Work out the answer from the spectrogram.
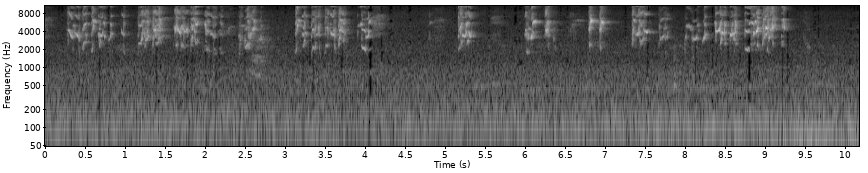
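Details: Lovebirds chattering while playing, eating or excited: dense, harsh, high-pitched chirps in irregular bursts, some long and scratchy, others short and clipped, continuing throughout against a faint low hum.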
